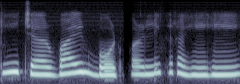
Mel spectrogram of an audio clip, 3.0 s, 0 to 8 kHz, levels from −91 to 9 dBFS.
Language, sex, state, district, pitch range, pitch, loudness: Hindi, female, Madhya Pradesh, Bhopal, 230-290 Hz, 245 Hz, -13 LUFS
